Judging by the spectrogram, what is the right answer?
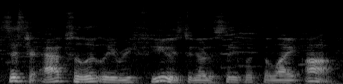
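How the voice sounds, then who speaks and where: A man's voice: fairly low pitch, fairly quick, soft background music. A man reading a picture book aloud with casual asides, explaining simply as if to a young child. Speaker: storybook reader.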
